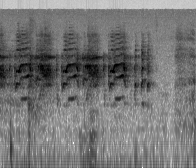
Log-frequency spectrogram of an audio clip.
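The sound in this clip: Farmyard chickens cluck continuously while a rooster crows, the harsh, strained calls overlapping in a busy, fairly loud stretch with no talk.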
